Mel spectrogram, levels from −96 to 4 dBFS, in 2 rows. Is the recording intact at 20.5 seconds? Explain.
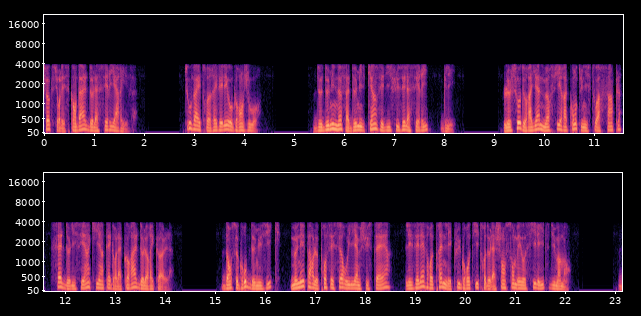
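No. The GSM full-rate codec affects the whole clip. Its pulse-excited vocal-tract model makes the speech buzzy and gravelly, and nothing above 3.8 kHz passes.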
